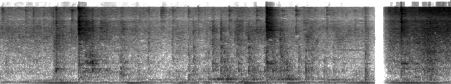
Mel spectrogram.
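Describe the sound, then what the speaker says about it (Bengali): Tomatoes mashed with a spatula in a pan of Bengali potato curry masala for kachori, scraping and clinking against the pan over a steady low hum, with a brief drop to silence near the end. "টমেটো গুলোকে একটু খুন্তি দিয়ে ঘেটে নেবো"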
